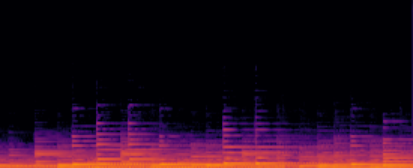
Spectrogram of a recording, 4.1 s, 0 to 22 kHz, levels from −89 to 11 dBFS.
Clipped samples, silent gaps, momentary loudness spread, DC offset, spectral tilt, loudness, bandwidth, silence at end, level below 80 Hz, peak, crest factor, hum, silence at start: under 0.1%; none; 5 LU; under 0.1%; -7.5 dB/octave; -20 LUFS; 6.6 kHz; 0 s; -52 dBFS; -6 dBFS; 12 dB; none; 0 s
